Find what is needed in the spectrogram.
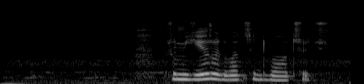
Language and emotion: Russian, sad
